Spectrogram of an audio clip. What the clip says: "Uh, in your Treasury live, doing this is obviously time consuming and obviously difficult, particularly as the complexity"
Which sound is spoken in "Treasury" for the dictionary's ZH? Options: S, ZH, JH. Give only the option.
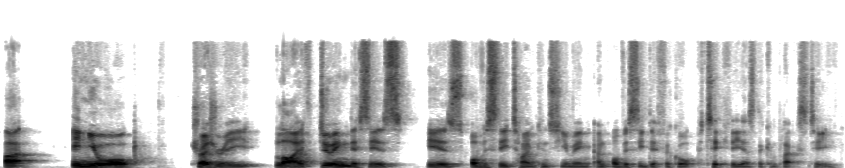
ZH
